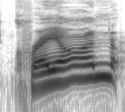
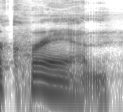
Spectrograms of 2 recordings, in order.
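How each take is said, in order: First: "Crayon" drawn out as CRAY-ON; two-syllable crayon. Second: "cran" drawn out in one syllable, like can with an r; one-syllable crayon. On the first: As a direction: slowly give "Crayon" both syllables. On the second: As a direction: slowly say crayon as just "cran". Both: Shown as a demonstration. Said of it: "Do you say crayon or cran?".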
